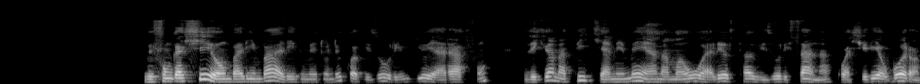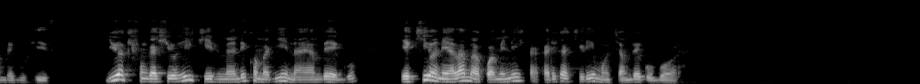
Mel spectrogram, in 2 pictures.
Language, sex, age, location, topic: Swahili, male, 25-35, Dar es Salaam, agriculture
